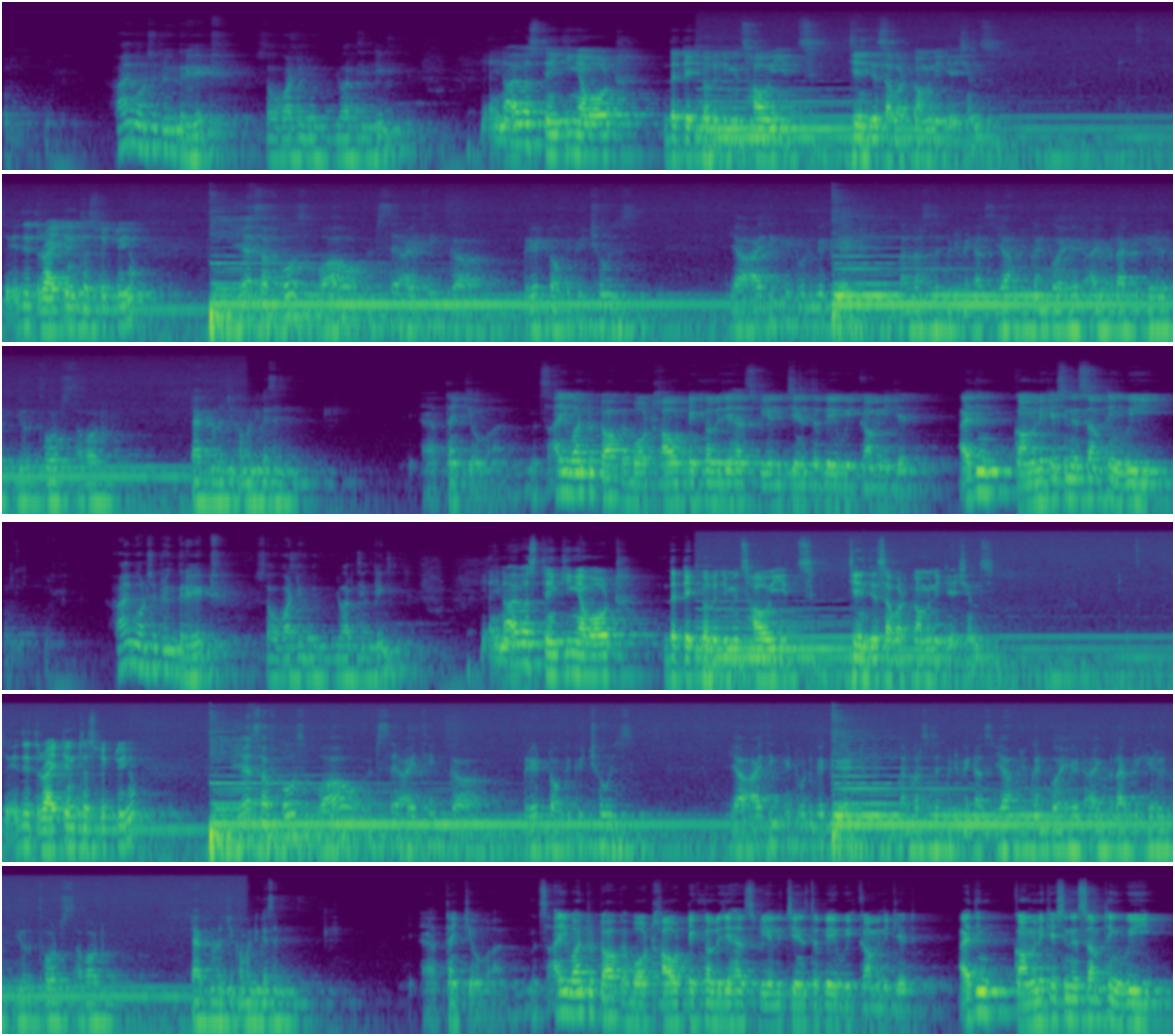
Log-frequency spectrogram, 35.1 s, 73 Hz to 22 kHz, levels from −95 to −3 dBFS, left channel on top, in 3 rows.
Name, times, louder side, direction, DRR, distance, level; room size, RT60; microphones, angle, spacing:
voice 1, 1.1-2.2 2.6-3.9 14.0-18.0 18.9-20.3 20.7-24.4 25.3-26.3, right 1 dB, 50° right, 5 dB, 1.7 m, -34 dB
voice 2, 4.8-6.3 6.6-8.1 8.5-9.9 11.7-13.1 27.6-32.5 33.0-34.9, right 2 dB, 70° right, 8 dB, 1.3 m, -29 dB
sound 1, 6.9-25.9, right 1 dB, 30° right, 0.6 m, -33 dB
19.0 x 9.2 x 4.8 m, 1.3 s
head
